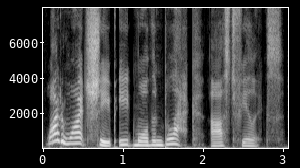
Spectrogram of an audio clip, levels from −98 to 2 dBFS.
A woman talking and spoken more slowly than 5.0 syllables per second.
Yes: female; 4.5 syllables/s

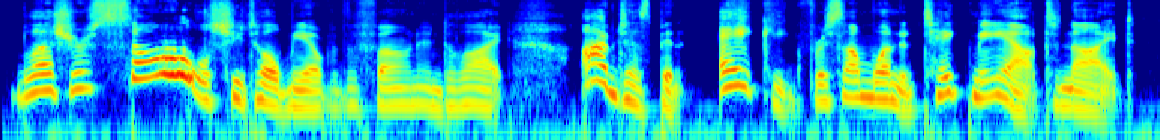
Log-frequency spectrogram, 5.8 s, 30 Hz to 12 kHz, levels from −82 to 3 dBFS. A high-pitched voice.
No: medium, 175 Hz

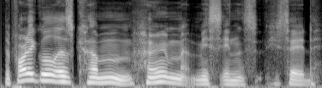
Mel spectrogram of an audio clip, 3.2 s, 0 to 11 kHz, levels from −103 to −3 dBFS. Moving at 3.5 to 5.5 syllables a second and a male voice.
Yes: 4.0 syllables/s; male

